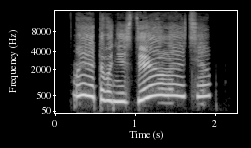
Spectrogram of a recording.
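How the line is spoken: Loud, slightly scared boy. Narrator (Russian): громко ответил и мальчик, который, правда, немного струхнул

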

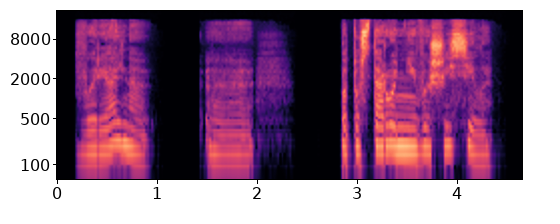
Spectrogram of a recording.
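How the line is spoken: Mumbling. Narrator (Russian): Промямлила

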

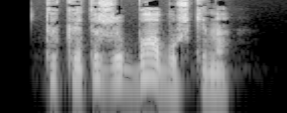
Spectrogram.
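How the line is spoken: Soft whisper. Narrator (Russian): тихо прошептала Зоя

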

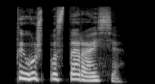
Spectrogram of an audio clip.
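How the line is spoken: Laughing chuckle. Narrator (Russian): хохотнула я

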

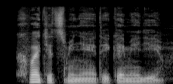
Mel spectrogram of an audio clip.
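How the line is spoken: Unusually quiet. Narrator (Russian): необычайно тихо произнес К

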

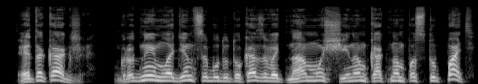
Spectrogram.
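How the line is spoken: Loud question. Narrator (Russian): громко спросил Массук

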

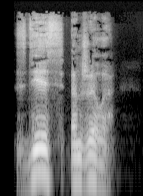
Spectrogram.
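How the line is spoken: Dry hoarse wheeze. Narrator (Russian): сухо просипел Разумовский

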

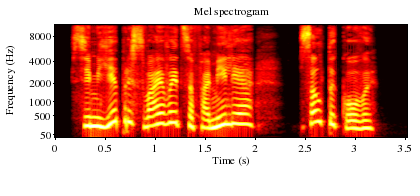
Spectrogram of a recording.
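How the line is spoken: Joyful announcement. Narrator (Russian): радостно объявляет она

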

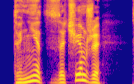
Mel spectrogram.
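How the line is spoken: Embarrassed mumble. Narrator (Russian): Сконфуженно пробормотала Леночка

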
